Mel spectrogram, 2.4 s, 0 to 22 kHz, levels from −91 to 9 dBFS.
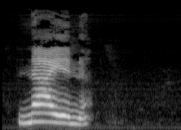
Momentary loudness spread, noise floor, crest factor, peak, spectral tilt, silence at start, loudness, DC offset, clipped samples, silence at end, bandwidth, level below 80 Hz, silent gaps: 15 LU; -64 dBFS; 16 dB; -2 dBFS; -4.5 dB/octave; 0.25 s; -13 LUFS; under 0.1%; under 0.1%; 1.25 s; 15 kHz; -66 dBFS; none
